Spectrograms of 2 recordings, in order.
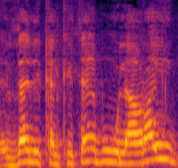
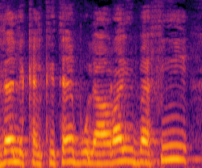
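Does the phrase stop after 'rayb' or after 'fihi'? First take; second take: after rayb; after fihi. First: The phrase stops right after the word 'rayb'. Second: The phrase stops right after the word 'fihi'. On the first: The book contains no doubt at all. "ممكن تقف لا ريب" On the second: The book contains nothing false in it. "والثاني ذلك الكتاب لا ريب فيه"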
